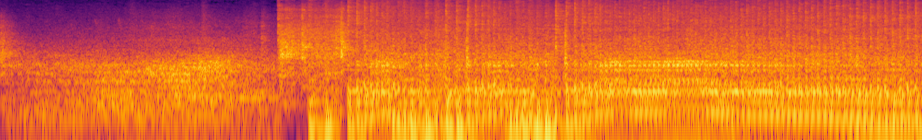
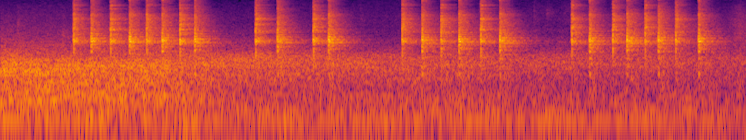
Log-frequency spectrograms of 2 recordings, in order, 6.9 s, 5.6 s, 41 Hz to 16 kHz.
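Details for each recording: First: 2006 Honda TRX300EX four-wheeler first start after carburetor cleaning, choke on, fuel off: cranks and catches within a couple of seconds, then a steady single-cylinder putter with a small blip; starts and runs fine. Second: 2006 Honda TRX300EX quad, on restart after carb cleaning the starter only clicks: four bursts of sharp metallic ratcheting about nine a second with no engine catching; failing starter.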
